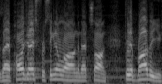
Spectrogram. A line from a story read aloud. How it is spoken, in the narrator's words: she asked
